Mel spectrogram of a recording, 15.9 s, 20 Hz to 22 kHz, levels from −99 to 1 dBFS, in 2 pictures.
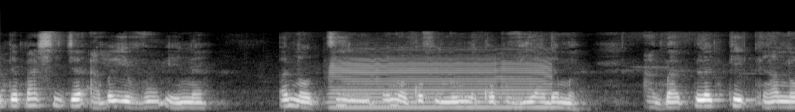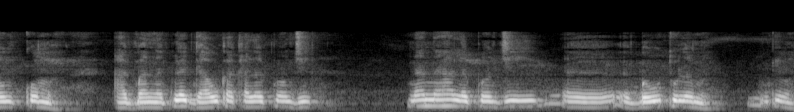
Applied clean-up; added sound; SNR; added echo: none; Wind instrument, woodwind instrument; 11 dB; none.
